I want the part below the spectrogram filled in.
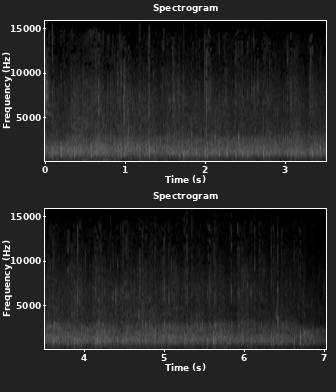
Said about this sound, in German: Gell, du hast mir, ja, genau, einen fetten Applaus.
